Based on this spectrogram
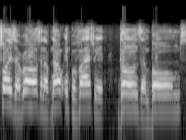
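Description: Against a quiet background with a dry sound and no echo, a man with a Nigerian accent speaks at a moderate pace in a high pitch with fairly even intonation. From Lagos, Nigeria. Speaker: spoken word poet. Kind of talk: spoken word poetry performance. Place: car. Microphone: phone near.

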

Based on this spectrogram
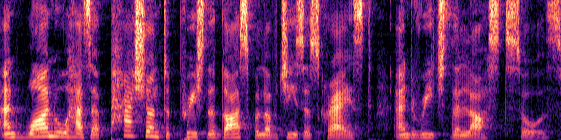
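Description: Here a woman uses a plain, everyday voice at medium pitch with lively intonation. She talks at a moderate pace on a very clean recording with a silent background. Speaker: podcast host. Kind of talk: interview.

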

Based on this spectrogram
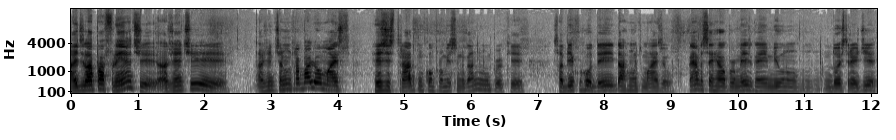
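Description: Pausing long and often, a man talks at a moderate pace with a fairly high pitch and ordinary pitch variation. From Brazil, Paraná and Mato Grosso; Brazil. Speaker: retired bull rider; guest. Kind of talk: interview. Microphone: lapel.

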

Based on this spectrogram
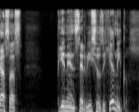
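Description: Here is an ordinary speaking voice. A man talks at a fairly slow pace. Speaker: preacher. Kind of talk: sermon.

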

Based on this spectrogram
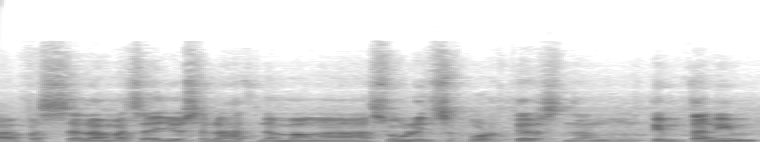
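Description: A man's plain, everyday voice, medium in pitch, at a fairly quick pace. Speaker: vlogger. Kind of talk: casual vlog narration. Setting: outdoors by a river.

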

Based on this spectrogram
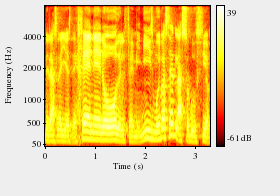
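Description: With a dark, mellow tone, a man speaks at a moderate pace and medium pitch with ordinary variation. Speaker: lawyer and political commentator. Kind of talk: political commentary vlog.

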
